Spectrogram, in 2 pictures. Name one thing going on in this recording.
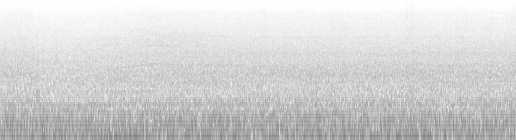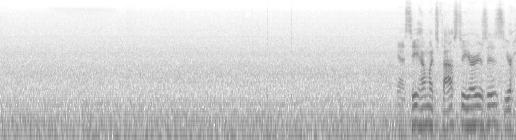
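A truck engine rumbles low and steady as it drives.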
